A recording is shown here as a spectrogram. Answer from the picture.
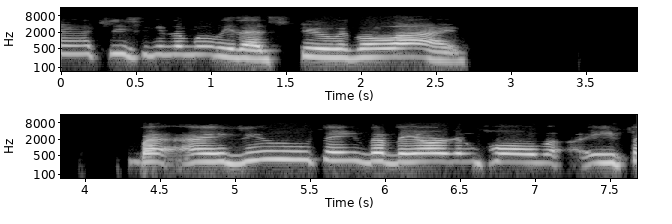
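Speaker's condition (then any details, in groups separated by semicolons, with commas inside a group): Cerebral palsy, spastic; from birth, muscle spasms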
